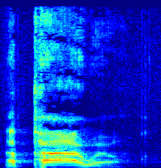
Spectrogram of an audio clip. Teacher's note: アパーレルというとウが入ってしまいますので、ルって言わなくていいんです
